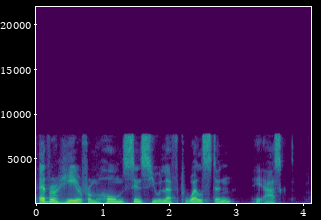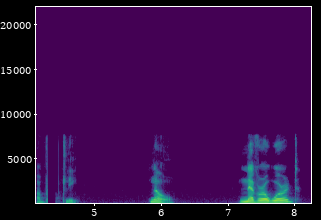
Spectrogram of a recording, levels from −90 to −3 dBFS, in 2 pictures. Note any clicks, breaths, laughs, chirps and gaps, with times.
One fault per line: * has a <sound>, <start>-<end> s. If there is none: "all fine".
* has a dropout, 4.3-4.4 s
